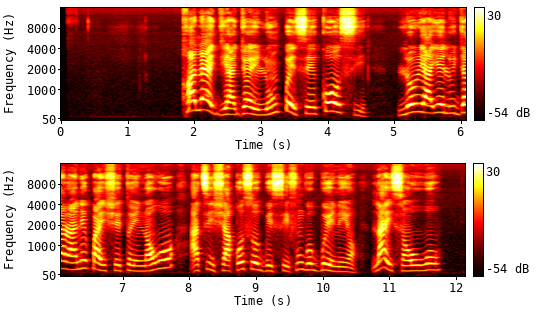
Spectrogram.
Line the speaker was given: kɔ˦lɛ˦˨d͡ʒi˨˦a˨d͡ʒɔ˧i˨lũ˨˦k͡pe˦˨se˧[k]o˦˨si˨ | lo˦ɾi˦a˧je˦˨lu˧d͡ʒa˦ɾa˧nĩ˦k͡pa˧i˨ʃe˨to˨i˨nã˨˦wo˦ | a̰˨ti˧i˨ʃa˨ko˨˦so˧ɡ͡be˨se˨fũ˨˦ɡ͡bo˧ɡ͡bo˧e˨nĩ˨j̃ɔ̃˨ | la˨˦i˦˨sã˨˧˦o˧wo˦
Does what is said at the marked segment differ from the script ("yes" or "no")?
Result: no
